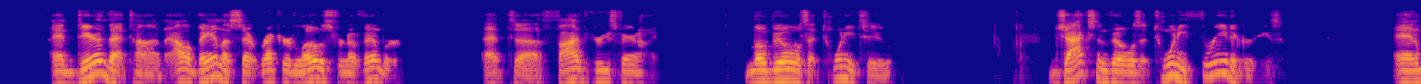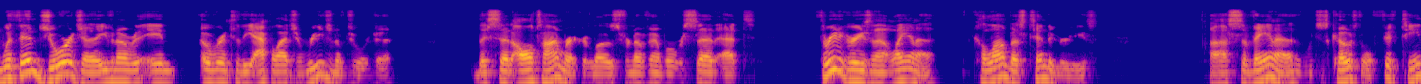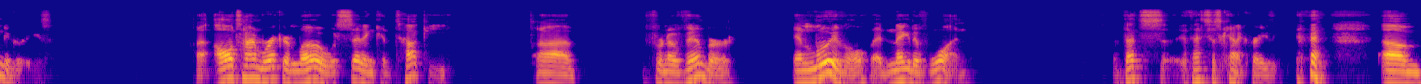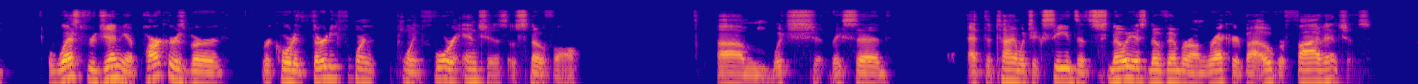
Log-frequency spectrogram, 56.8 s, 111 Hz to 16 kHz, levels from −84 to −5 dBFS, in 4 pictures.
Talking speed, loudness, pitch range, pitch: 120 wpm, -28 LUFS, 110-135 Hz, 125 Hz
